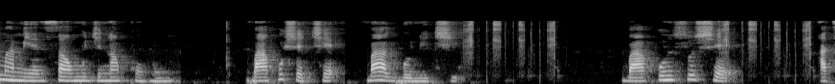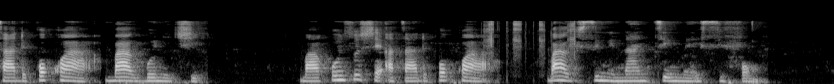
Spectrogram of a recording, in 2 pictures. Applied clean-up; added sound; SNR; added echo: none; Camera; 10 dB; none.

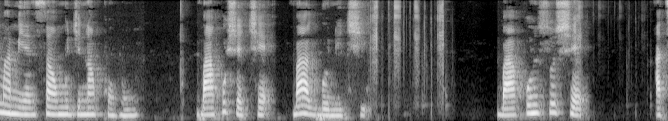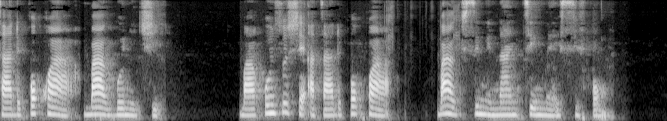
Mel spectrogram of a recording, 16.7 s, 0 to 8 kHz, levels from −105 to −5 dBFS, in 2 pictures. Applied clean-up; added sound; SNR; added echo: neural mask model RNNoise.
